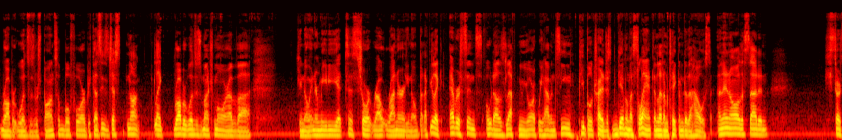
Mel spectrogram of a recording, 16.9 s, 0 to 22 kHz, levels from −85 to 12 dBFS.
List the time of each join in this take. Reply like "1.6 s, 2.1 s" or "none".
8.1 s, 14.2 s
